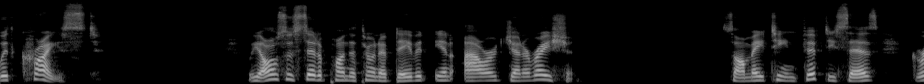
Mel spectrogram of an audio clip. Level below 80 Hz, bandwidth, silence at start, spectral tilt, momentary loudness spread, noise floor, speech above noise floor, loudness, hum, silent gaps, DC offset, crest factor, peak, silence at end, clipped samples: -82 dBFS; 19 kHz; 0 s; -3 dB/octave; 9 LU; -80 dBFS; 52 dB; -27 LUFS; none; none; under 0.1%; 22 dB; -8 dBFS; 0 s; under 0.1%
